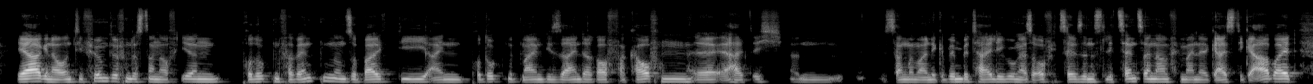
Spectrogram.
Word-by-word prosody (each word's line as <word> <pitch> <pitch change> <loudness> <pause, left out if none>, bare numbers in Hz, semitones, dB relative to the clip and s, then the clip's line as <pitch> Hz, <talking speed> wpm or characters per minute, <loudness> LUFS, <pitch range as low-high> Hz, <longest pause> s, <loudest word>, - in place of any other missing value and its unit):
Ja, 135 +3 +10
genau, 115 -4 +2
und 115 +1 -2
die 125 - -5
Firmen 150 +4 -1
dürfen 145 -2 -2
das 125 -1 0
dann 125 -2 -2
auf 110 +1 -8
ihren 125 -1 -1
Produkten 130 +1 -3
verwenden 145 +6 -3
und 130 -2 0
sobald 120 0 0
die 120 -1 0
ein 115 +1 -4
Produkt 130 +3 -6
mit 120 - -9
meinem 115 +1 -1
Design 115 0 -2
darauf 115 -1 -1
verkaufen, 125 +2 -1
äh, 110 +1 0
erhalte 105 +3 -3
ich 120 0 -9
'n 110 0 -12 0.4
sagen 110 +1 -3
wir 115 - -3
mal, 110 -1 -2
'ne 110 0 -2
Gewinnbeteiligung. 120 0 0
Also, 105 - -1
offiziell 120 +1 -1
sind 120 0 0
es 120 +1 -1
Lizenzeinnahmen 125 +1 +1
für 115 - -10
meine 110 -1 -4
geistige - - +1
Arbeit. 130 0 +5
120 Hz, 185 wpm, -24 LUFS, 115-125 Hz, 0.4 s, Ja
